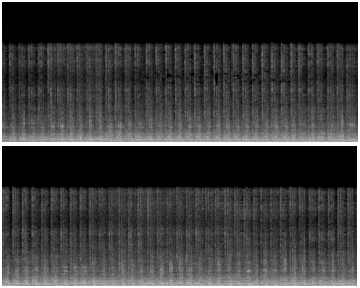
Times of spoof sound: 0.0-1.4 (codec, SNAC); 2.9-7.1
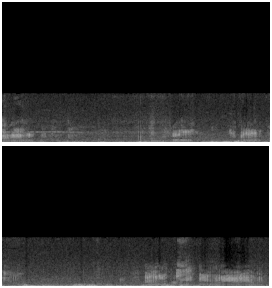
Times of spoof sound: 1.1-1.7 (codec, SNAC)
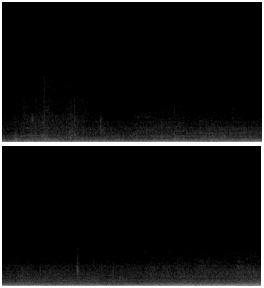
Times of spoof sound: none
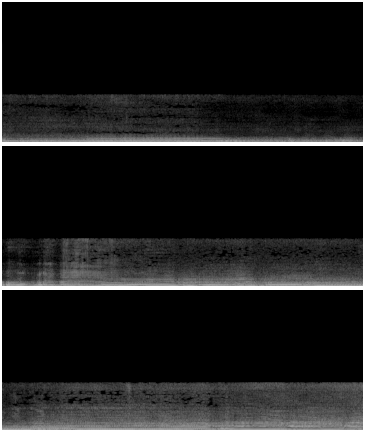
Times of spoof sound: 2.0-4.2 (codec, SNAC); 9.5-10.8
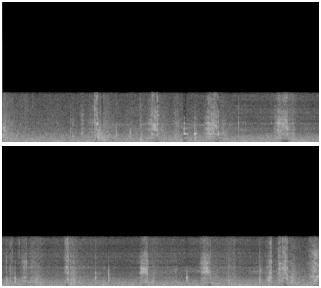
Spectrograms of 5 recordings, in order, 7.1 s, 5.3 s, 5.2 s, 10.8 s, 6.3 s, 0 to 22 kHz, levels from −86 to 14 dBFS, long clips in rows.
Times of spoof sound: 2.3-5.8 (codec, SNAC)

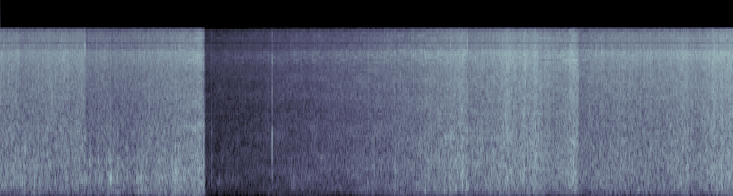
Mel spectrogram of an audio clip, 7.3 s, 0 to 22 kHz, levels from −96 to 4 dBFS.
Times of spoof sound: 1.8-4.5 (codec, SNAC); 5.4-5.9

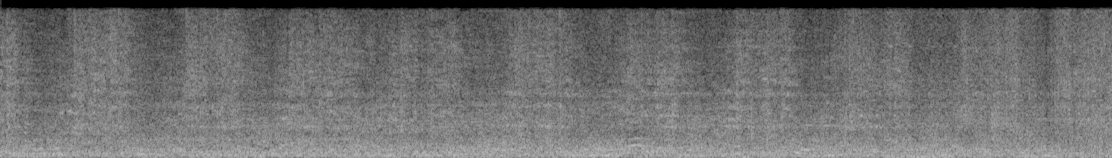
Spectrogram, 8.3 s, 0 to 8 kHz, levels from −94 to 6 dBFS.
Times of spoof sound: 6.3-8.3 (codec, SNAC)

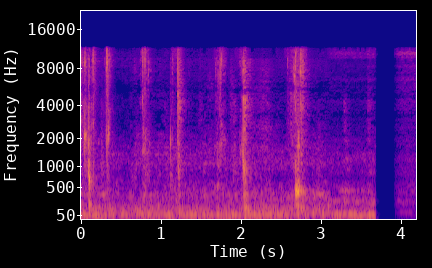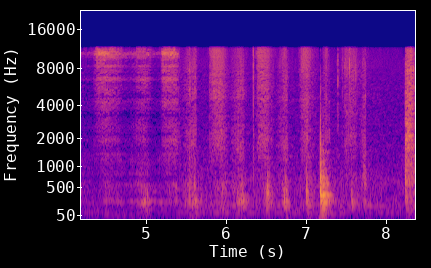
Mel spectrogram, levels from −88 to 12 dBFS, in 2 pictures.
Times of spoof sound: 3.1-5.4 (codec, SNAC)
